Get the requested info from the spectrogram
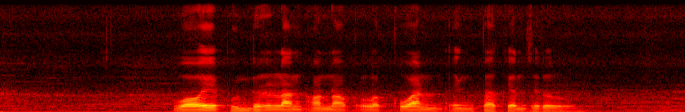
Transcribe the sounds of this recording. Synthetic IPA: wɔeb̥ṳndərlanɔnɔkləkuanɪŋb̥ä̤ɡ̥ianzəɾo

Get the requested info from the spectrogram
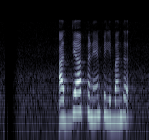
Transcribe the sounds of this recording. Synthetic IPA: ɐd̪jaːpɐnejəpilibɐnd̪ə

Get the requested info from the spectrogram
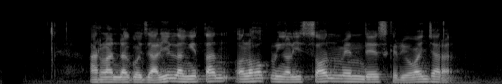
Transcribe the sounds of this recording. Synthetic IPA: ʔarlandaɡɔd͡ʒalilaŋit̪anɔlɔɦɔk̚liŋalisɔnmɛndɛskədiwawaɲt͡ʃaɾa̰

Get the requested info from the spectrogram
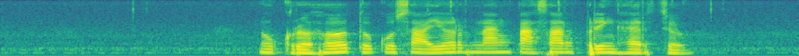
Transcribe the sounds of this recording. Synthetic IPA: nuɡ̥ɾɔɦɔt̪ukusajʊrnaŋpasarb̥ɾɪŋɦɛrd̥ʒ̥ɔ̤

